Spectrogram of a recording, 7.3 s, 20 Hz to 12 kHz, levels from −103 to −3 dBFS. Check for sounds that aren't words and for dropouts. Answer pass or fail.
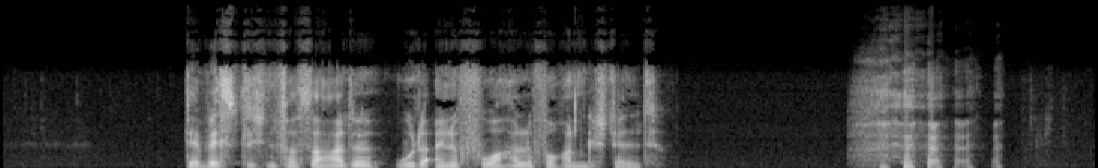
fail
